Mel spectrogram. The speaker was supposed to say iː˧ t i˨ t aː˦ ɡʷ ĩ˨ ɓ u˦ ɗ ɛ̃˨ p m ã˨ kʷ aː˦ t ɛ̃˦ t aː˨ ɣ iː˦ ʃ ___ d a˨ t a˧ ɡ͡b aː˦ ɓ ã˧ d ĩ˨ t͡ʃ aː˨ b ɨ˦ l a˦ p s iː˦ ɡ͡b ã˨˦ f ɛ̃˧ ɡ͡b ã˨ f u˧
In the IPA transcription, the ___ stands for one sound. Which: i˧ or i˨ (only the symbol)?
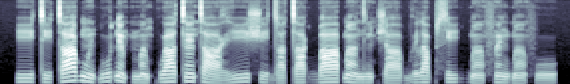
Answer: i˨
